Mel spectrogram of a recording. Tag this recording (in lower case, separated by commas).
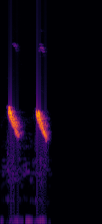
animal, bird, wild animals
